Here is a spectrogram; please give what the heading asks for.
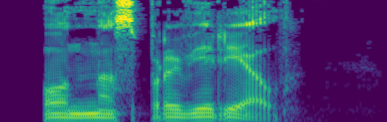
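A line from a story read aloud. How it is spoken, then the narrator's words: Low voice. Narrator (Russian): вполголоса произнес я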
